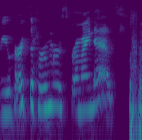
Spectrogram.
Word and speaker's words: Inez: knows this it's like how do you pronounce it Inez i n e z but you can pronounce it Inez or Inez she sings it Inez but my mom always calls it Inez but if you say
